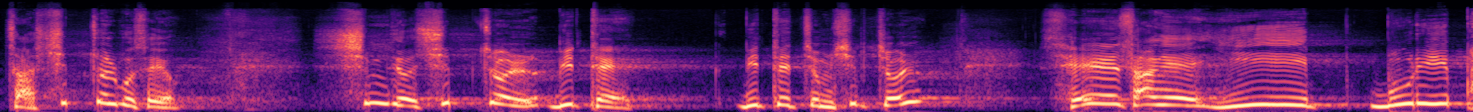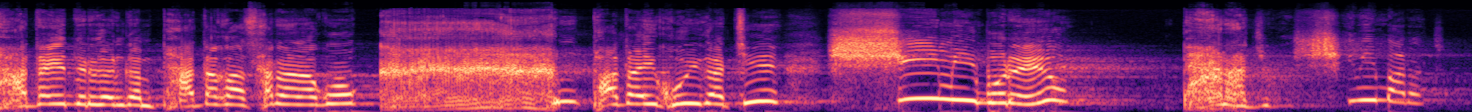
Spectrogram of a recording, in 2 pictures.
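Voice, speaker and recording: A male pastor preaching with a very high, gravelly voice. His delivery is forceful and scolding, rising to shouts, and he acts out the Bible characters as he goes. The sound carries the long reverb of a church sanctuary. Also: big pitch swings, measured pace. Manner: scolding, emphatic preaching with shouted peaks and acted-out Bible dialogue. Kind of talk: sermon.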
